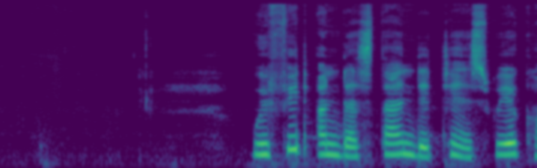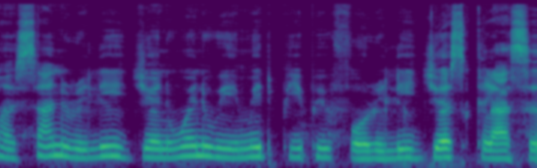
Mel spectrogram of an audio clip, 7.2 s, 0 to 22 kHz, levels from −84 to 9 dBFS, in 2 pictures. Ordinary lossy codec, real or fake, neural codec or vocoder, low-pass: none; real; none; none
